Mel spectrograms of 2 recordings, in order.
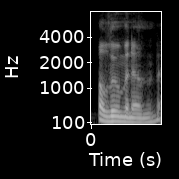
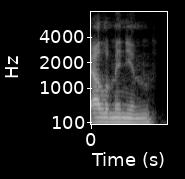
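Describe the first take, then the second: First: It is said in the American way. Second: It is said in the British way. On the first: "I say aluminum" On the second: "which drives U K people crazy"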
